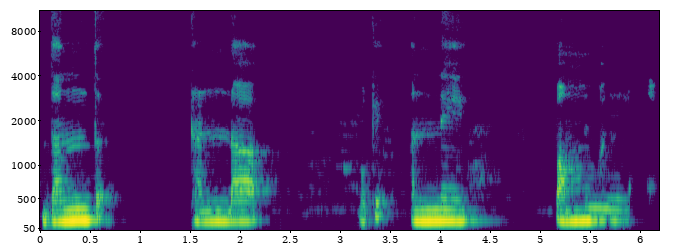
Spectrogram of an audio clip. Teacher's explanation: When we pronounce these sounds, the sound comes only nasal sounds, not from mouth.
